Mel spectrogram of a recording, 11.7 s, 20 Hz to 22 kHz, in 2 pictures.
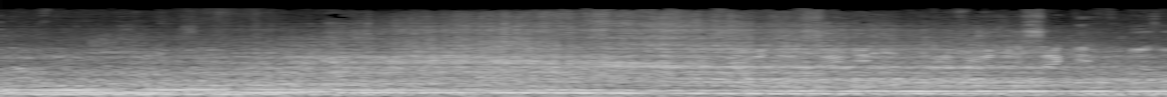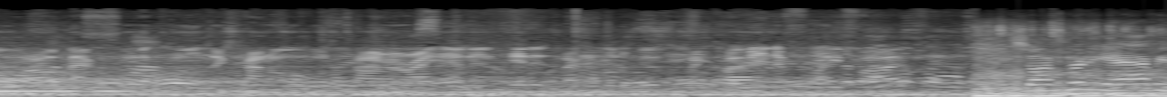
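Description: A stock C8 Corvette and a twin-turbo Stage 1 C8 race side by side at a track, engines screaming at the rev limiter in a loud, sustained roar with shifting pitch and a sudden surge near the end.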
